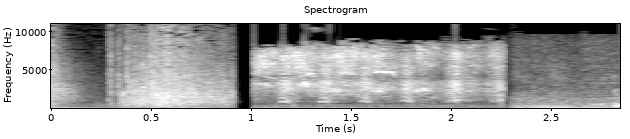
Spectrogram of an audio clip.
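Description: A baby laughs with delight.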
